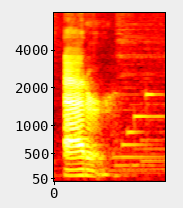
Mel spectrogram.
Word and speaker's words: Adder: Well, the company name is Adder. You need to include the R.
